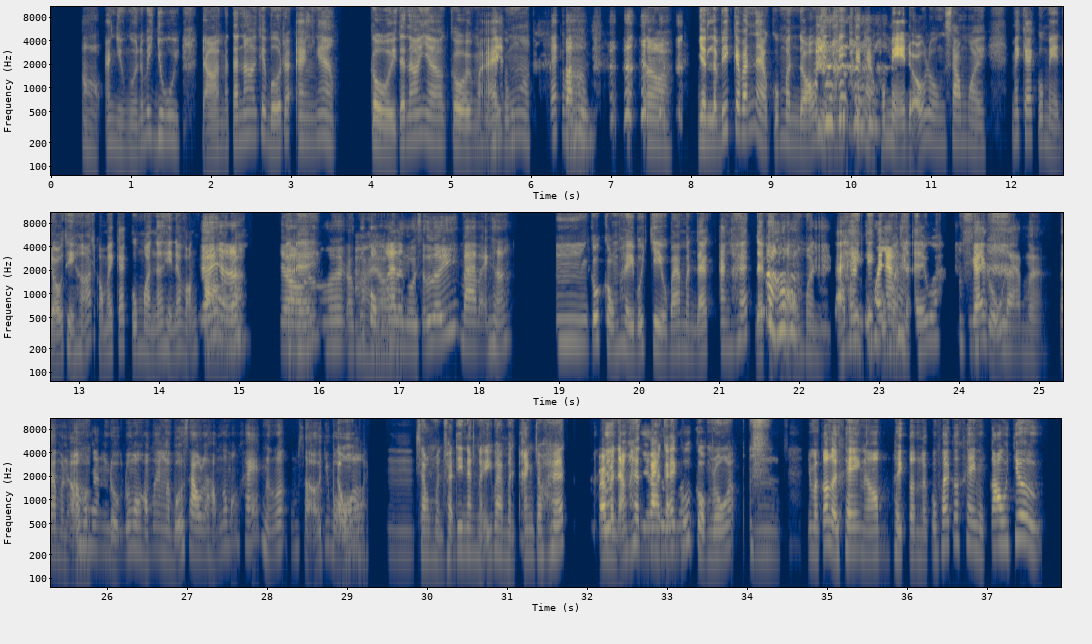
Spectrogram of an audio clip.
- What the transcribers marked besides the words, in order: other background noise; laugh; laugh; laughing while speaking: "ăn"; chuckle; tapping; chuckle
- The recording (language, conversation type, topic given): Vietnamese, podcast, Bạn có kỷ niệm nào đáng nhớ khi cùng mẹ nấu ăn không?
